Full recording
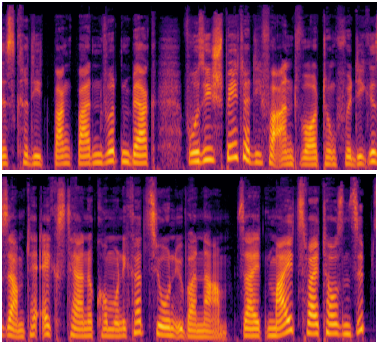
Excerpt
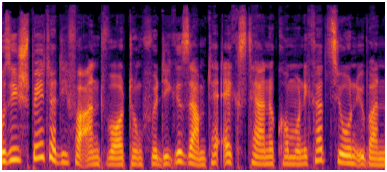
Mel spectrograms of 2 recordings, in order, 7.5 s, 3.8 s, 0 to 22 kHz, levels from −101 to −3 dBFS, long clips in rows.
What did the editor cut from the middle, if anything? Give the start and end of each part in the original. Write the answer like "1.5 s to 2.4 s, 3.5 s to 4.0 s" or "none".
none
